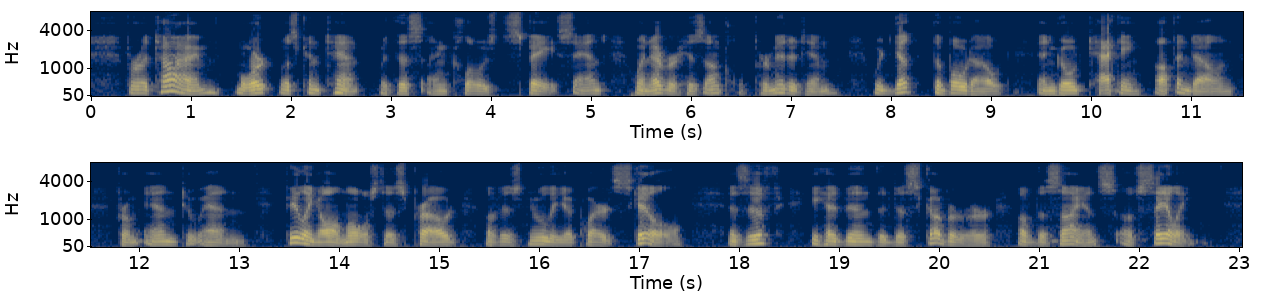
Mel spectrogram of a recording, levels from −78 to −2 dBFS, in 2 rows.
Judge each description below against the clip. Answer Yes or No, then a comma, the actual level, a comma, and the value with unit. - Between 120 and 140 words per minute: Yes, slow, 135 wpm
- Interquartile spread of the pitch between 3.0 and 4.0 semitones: Yes, average, 3.6 semitones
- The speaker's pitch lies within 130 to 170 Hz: No, low, 110 Hz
